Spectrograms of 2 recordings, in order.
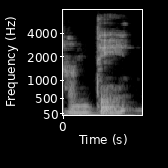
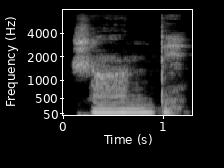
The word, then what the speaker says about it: शांति: The Shanti mantra, when you pronounce Shanti, so under Ti should be down.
